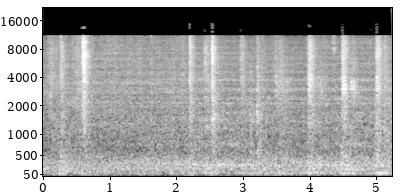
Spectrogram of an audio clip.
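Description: Container freight train rolling past at close range: a steady low rumble of wagons and wheels, with sharp wheel clacks over the rail joints every second or so.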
